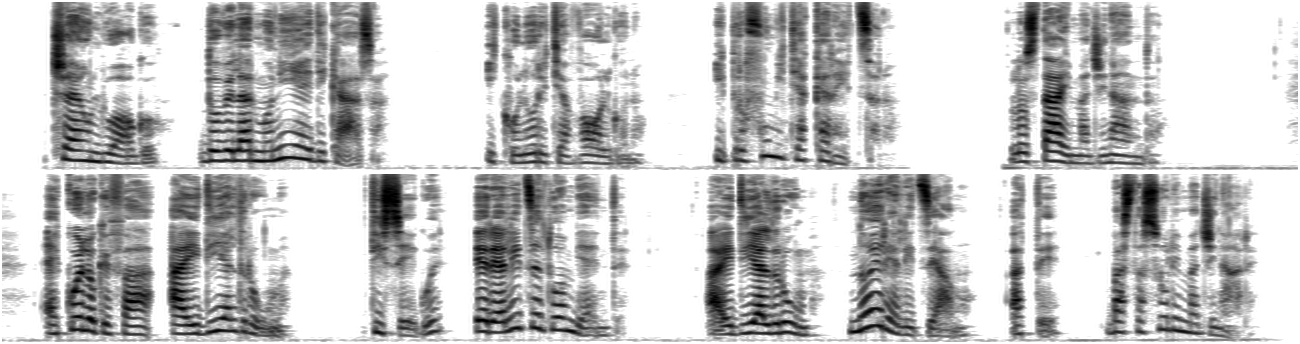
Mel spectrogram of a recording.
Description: Voce per documentari, spot, voiceover, audioguide, audiolibri
Sprechprobe: Werbung (Muttersprache):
